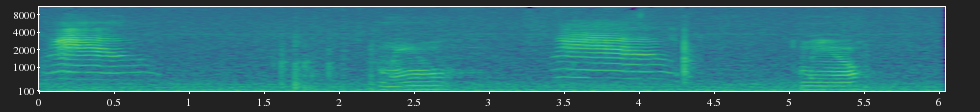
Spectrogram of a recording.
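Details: Domestic cat indoors, wanting affection, gives four drawn-out, harmonic meows at irregular intervals, some falling at the end, with a woman's voice talking softly in between.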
